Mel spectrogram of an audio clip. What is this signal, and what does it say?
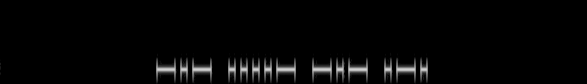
Morse code, heard as a keyed tone, about 20 wpm, 700 Hz. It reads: K4KR
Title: Speed Racing - USA 1x2 Call Signs 17wpm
